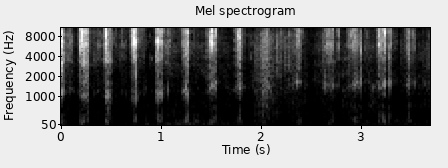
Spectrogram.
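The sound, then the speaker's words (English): Someone crunches a crisp, a rapid string of about a dozen sharp, crackly bites and chews in uneven rhythm, fairly loud, with no talking. “Final crunch in 3, 2, 1.”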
